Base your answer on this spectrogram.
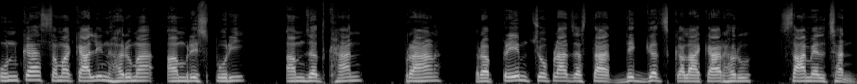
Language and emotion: Nepali, neutral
